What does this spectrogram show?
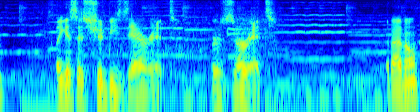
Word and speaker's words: Zeritt: It's pronounced Zerit? I mean, it's Zerit.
